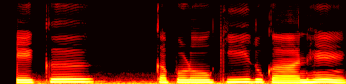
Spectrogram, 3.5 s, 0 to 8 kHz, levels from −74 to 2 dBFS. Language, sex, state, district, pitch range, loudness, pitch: Hindi, female, Madhya Pradesh, Bhopal, 210-235 Hz, -9 LUFS, 210 Hz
